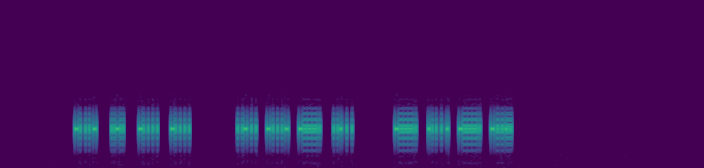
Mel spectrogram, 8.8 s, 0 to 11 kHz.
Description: Hellschreiber (Feld-Hell, 122.5 baud), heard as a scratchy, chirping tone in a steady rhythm, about 780 Hz. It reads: WILL THEY EVER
